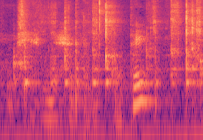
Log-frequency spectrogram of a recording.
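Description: A spoon clinking and scraping against the inside of a metal tin of sweetened condensed milk, several sharp knocks as the last of the milk is scraped out.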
